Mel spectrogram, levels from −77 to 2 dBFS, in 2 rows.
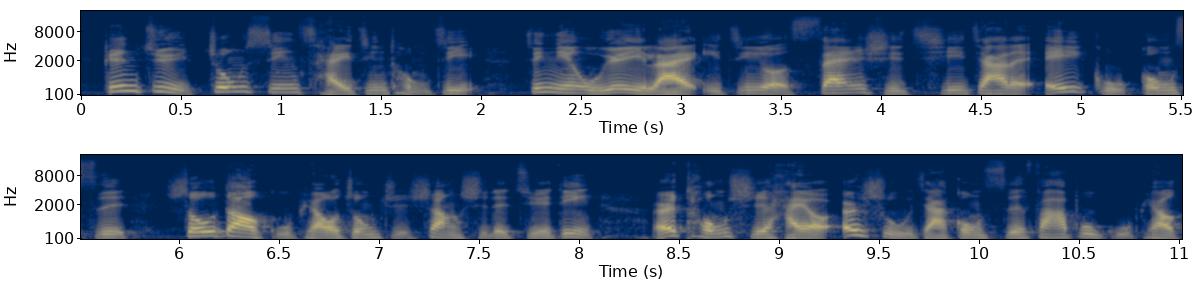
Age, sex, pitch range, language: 30-49, male, 120-165 Hz, Chinese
